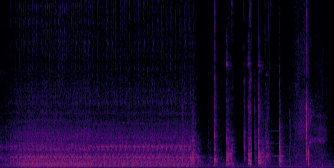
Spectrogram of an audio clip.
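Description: A sewing machine stitches fabric strips together with a fast, even mechanical whir for about four seconds, then stops, followed by a few scattered clicks and handling knocks nearby.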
